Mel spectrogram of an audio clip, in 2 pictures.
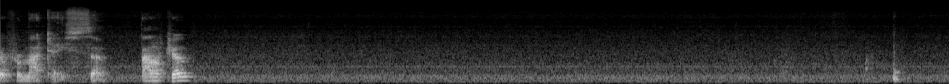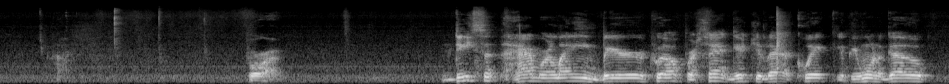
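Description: An elderly man talks calmly and close to a microphone.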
